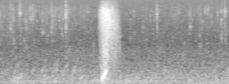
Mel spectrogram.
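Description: A menu click sounds once.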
